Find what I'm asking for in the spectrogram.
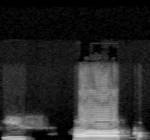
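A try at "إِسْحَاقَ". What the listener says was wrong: Panjangin Ishaq.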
